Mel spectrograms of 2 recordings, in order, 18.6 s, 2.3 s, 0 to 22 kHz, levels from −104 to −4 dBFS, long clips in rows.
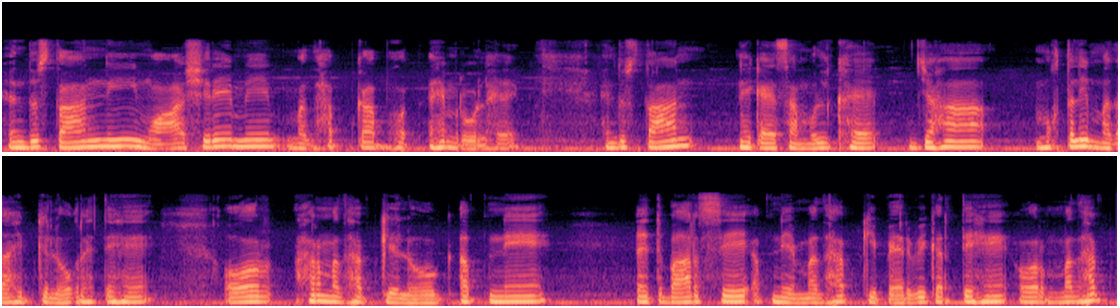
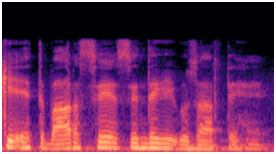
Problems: constant background noise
